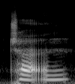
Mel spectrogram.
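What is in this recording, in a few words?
"chen", Mandarin Chinese, third tone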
